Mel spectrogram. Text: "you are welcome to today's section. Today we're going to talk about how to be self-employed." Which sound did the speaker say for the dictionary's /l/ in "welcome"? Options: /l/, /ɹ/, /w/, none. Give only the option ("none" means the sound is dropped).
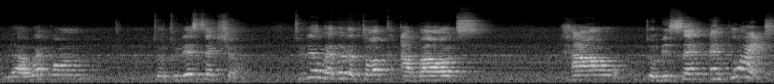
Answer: none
